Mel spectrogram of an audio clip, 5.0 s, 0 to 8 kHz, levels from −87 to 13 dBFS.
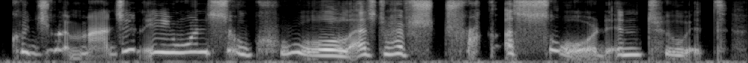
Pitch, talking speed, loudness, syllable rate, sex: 330 Hz, 180 wpm, -18 LUFS, 4.9 syllables/s, female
